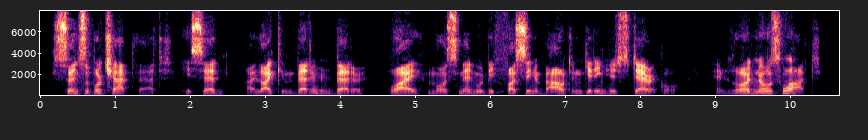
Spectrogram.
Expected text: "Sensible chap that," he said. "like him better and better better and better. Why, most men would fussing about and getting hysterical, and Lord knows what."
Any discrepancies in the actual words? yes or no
yes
